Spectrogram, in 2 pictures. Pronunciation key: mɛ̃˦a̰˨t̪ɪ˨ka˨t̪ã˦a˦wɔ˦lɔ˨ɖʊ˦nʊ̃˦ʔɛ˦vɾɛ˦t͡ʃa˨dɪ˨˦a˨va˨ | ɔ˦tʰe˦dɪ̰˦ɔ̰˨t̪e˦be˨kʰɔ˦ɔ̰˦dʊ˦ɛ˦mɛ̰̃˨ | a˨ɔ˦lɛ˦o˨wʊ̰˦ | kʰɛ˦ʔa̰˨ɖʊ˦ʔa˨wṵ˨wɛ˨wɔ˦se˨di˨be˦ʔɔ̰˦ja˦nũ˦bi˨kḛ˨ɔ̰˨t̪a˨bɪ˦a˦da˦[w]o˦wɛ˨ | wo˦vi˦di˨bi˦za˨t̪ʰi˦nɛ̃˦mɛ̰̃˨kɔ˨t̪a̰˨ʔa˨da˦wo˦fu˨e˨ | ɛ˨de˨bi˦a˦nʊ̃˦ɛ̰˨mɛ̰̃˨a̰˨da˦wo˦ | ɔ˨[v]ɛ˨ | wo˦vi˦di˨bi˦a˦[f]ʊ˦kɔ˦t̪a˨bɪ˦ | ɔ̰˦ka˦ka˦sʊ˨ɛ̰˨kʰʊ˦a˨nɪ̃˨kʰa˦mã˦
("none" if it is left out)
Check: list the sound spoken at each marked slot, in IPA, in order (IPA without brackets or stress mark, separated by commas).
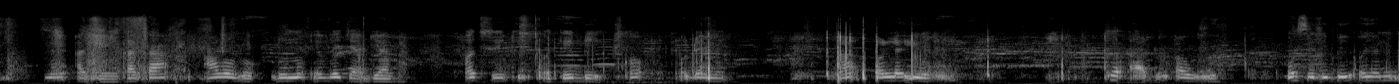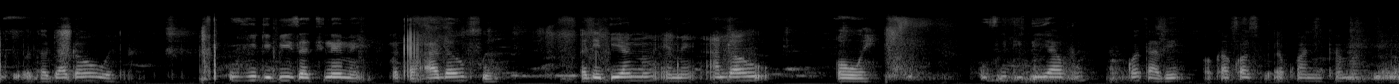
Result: w, w, v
